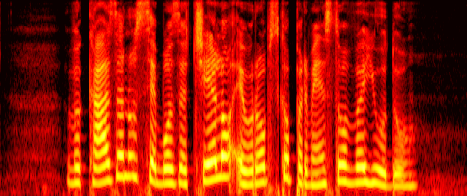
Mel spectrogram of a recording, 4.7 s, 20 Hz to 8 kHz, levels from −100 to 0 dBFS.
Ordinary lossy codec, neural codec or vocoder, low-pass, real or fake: none; none; none; real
